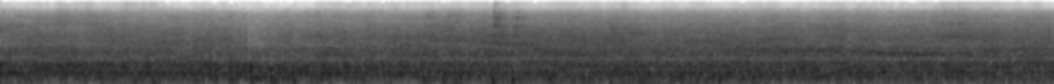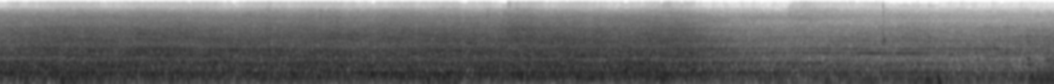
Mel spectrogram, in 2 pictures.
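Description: Bandra Haridwar Express rolling steadily along the rails, a loud, continuous rumble with rhythmic clickety-clack of wheels over joints, easing slightly quieter near the end.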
